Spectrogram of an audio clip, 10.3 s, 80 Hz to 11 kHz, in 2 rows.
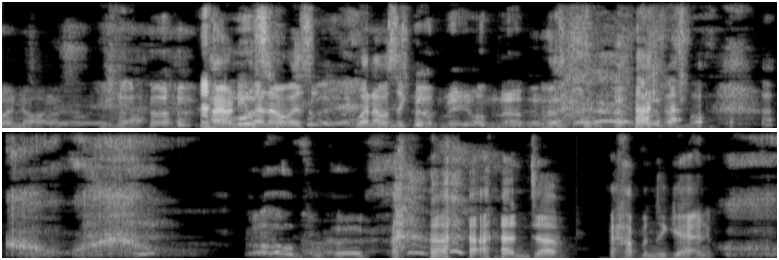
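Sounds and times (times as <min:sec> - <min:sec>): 
speech: 0:00.0 - 0:06.2, 0:07.0 - 0:10.3
laughter: 0:00.4 - 0:05.2, 0:06.9 - 0:08.7
person mimicking the snoring of a man asleep: 0:05.2 - 0:06.5, 0:10.0 - 0:10.3.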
